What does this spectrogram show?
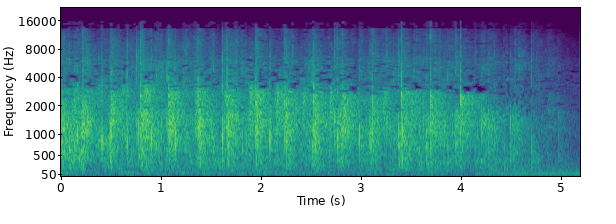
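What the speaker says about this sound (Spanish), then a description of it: "Liliana Bianco, a quien les pido por favor que la recibamos con un caluroso aplauso" An audience at a cultural magazine event gives warm applause, steady close clapping with distinct claps audible in the mix.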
